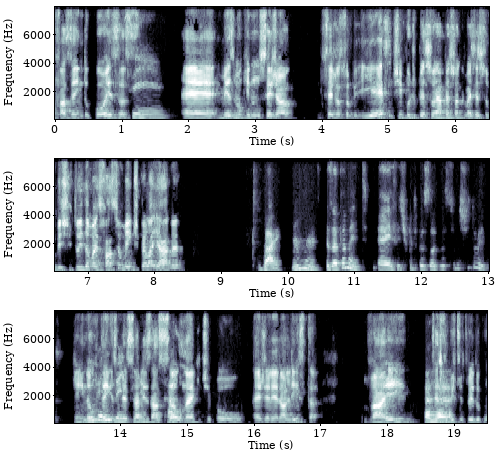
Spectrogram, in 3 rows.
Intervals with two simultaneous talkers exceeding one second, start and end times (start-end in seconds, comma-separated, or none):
13.5-15.1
